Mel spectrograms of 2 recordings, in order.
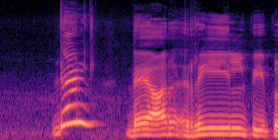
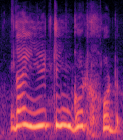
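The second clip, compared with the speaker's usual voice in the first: put-on puppet boy voice. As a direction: play the cheeky little boy puppet. Puppet child voice.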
